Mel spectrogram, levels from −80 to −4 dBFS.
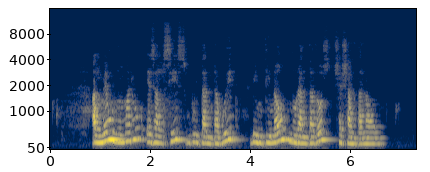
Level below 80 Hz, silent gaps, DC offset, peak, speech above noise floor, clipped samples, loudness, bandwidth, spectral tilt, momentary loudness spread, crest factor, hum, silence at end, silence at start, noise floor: -58 dBFS; none; under 0.1%; 0 dBFS; 45 dB; under 0.1%; -19 LUFS; 7 kHz; -9.5 dB/octave; 14 LU; 18 dB; none; 0.65 s; 0.85 s; -63 dBFS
